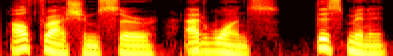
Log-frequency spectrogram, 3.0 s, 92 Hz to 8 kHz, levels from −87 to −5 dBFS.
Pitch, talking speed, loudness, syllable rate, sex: 125 Hz, 140 wpm, -19 LUFS, 4.2 syllables/s, male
